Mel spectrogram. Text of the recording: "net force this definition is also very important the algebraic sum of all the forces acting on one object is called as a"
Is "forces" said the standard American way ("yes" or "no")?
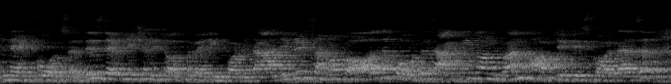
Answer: no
